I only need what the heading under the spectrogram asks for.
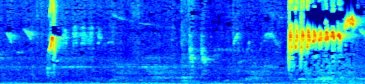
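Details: Brown-throated sunbird song meant to set birds singing: a single sharp high chirp, a quiet pause, then a quick shrill trill of roughly ten notes near the end, over a steady low rumble.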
